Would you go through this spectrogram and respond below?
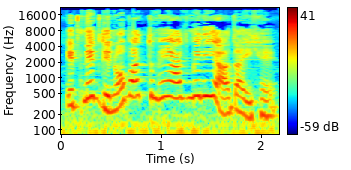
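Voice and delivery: a touch of peeved reproach; mildly annoyed. A narrator's reading. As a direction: show a little hurt anger. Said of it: "थोड़ा गुस्सा दिखाते हुए अंजलि बोली".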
